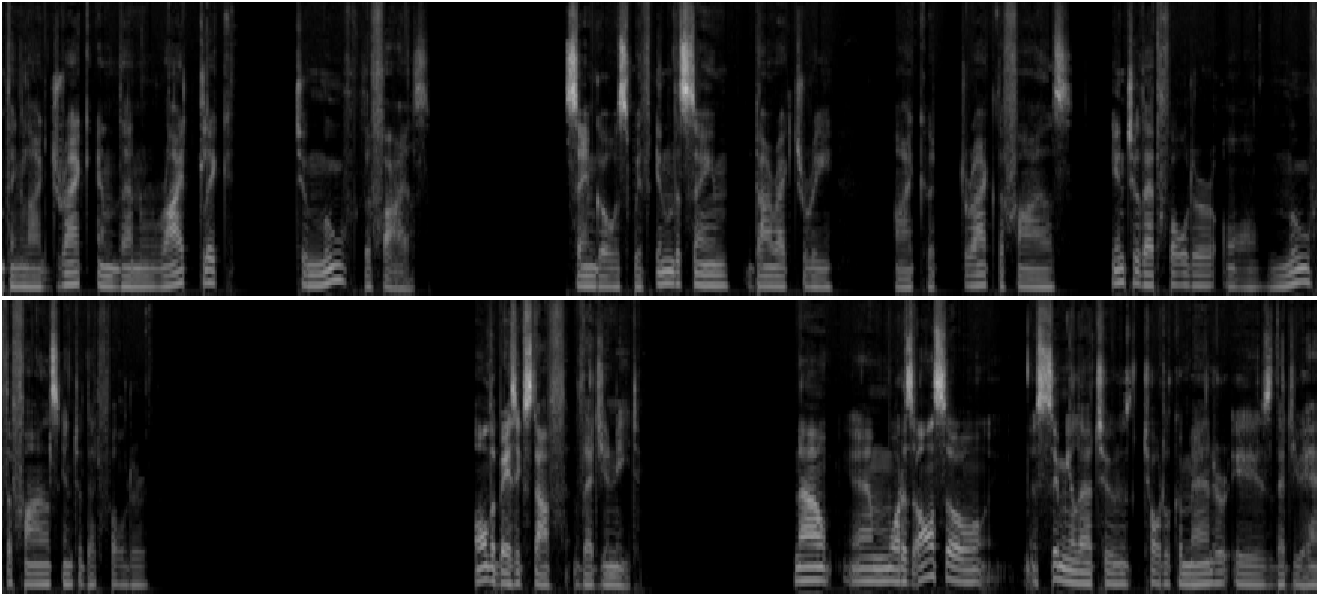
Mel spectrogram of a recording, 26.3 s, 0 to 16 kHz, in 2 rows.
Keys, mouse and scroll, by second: 2.3 click, 2.3 right click, 5.5 click, 6.8 scroll, 14.5 click, 14.6 right click, 16.3 click, 17.6 scroll.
